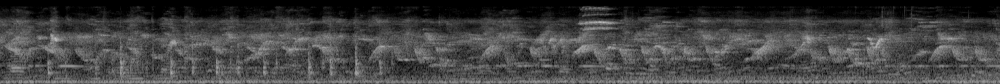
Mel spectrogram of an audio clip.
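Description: Caged birds chirping and squawking in many quick, overlapping calls, over a steady low hum. A sharp click about six seconds in.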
